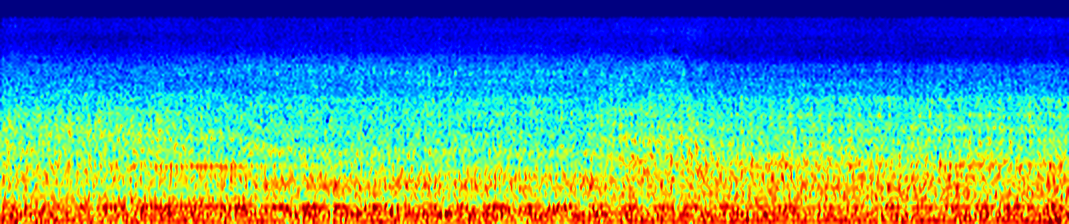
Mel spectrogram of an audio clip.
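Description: Heavy diesel engine of a tracked TANA shredder running steadily as the machine drives up onto a low-loader trailer.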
